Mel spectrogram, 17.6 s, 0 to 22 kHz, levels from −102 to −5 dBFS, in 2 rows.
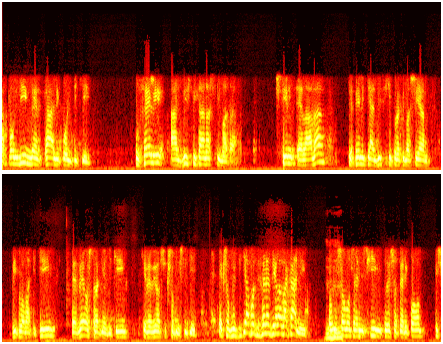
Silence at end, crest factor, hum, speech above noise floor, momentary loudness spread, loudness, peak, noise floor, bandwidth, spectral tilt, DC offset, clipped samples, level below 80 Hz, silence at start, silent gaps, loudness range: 0 s; 14 dB; none; 35 dB; 7 LU; -16 LUFS; -2 dBFS; -50 dBFS; 4.1 kHz; -9.5 dB/octave; under 0.1%; under 0.1%; -50 dBFS; 0 s; none; 2 LU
